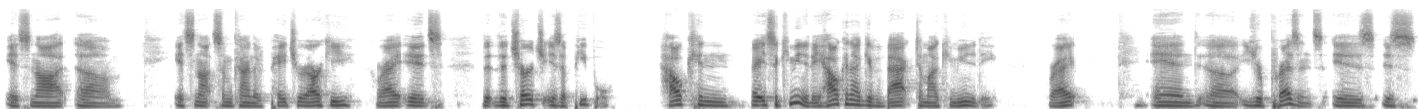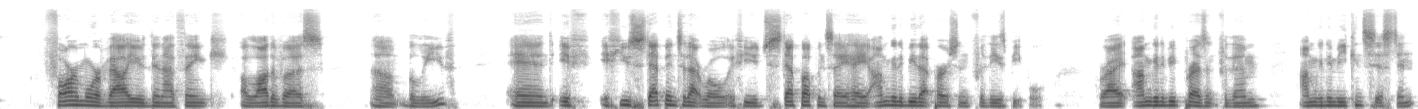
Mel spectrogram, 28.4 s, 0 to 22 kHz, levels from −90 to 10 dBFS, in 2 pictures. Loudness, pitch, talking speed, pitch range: -27 LUFS, 125 Hz, 180 wpm, 115-140 Hz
